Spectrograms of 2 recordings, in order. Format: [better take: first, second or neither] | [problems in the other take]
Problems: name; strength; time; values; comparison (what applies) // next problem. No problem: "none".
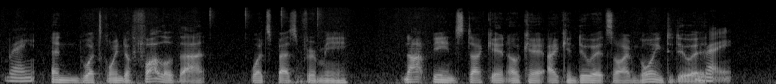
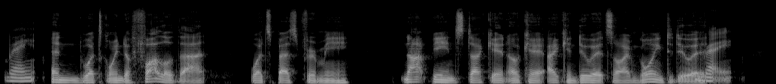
second | hiss; noticeable; throughout; 20 dB below the speech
